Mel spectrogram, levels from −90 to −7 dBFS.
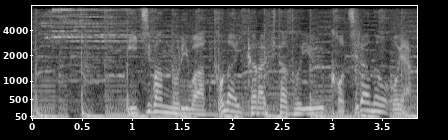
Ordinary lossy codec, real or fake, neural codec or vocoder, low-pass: AAC, 48 kbps; real; none; 7.2 kHz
